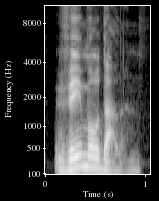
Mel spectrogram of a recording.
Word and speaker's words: vemodalen: Pronounced Vemodalen.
